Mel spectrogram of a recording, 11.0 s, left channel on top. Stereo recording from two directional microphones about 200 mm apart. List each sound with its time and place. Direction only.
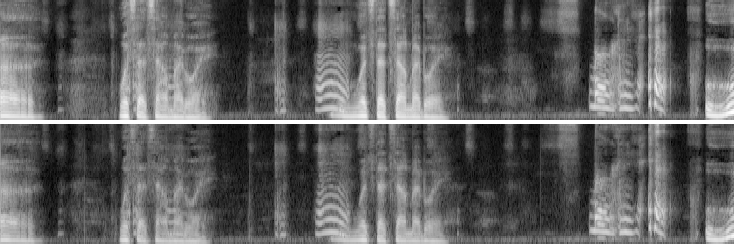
0.0 s speech: 50° left (ahead or behind)
1.8 s speech: 50° left (ahead or behind)
4.1 s a sound: centre (ahead or behind)
5.3 s speech: 50° left (ahead or behind)
8.4 s babbling: 10° left (ahead or behind)
10.5 s a sound: 45° left (ahead or behind)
